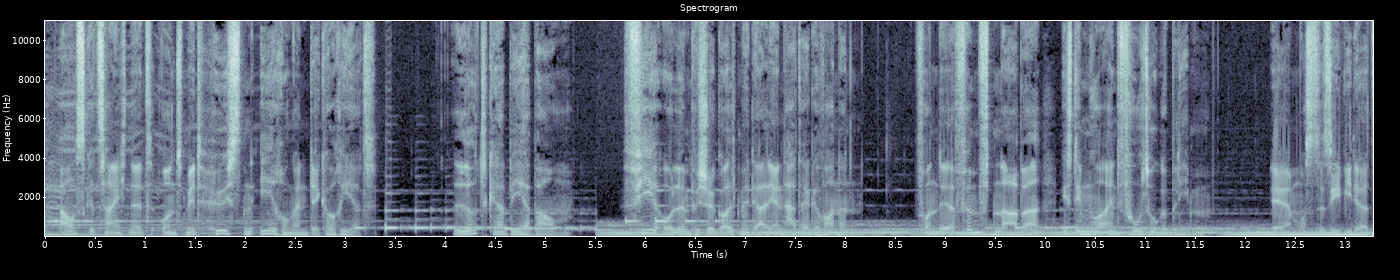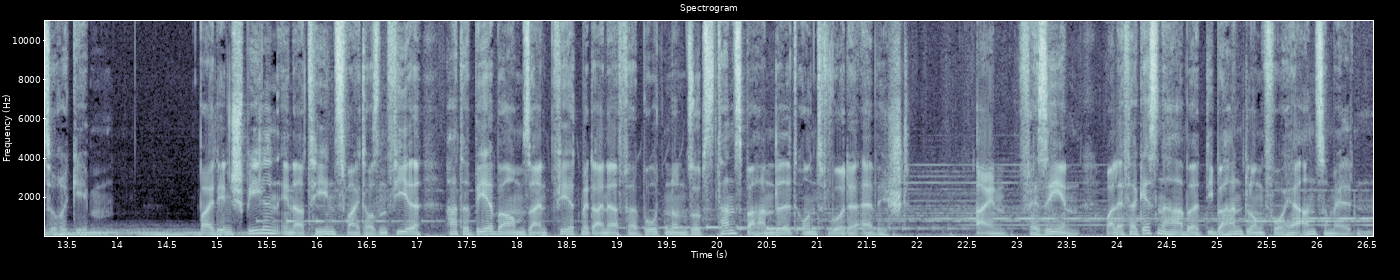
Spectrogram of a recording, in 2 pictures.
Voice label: Voice Over TV Doku, German; ZDF Doku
